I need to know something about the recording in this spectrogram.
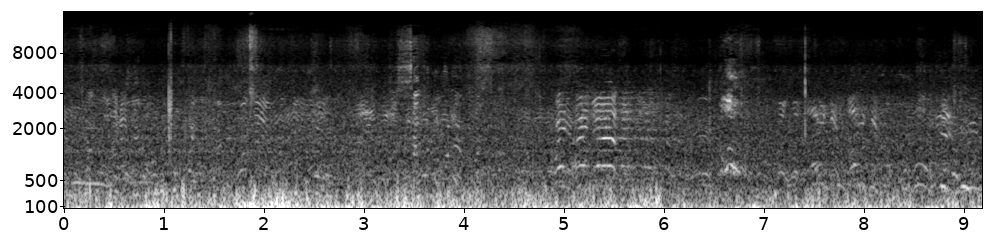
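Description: Young men shout to each other across an open field in the distance.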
